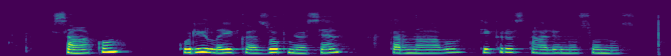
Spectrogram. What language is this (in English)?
Lithuanian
